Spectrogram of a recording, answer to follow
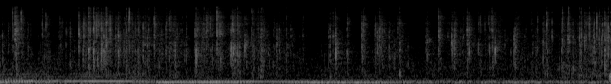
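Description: Foil wrapper of a blind-packaged vinyl mini figure crinkling continuously as it is turned and squeezed in the hands, feeling for the shape of the figure inside.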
